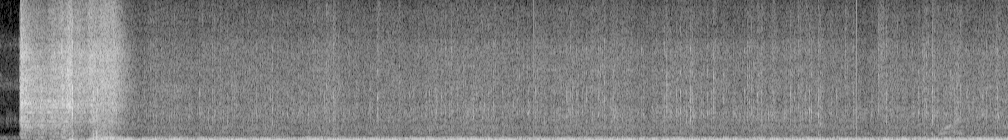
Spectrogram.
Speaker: kind of surprised at how quiet this thing is. I was expecting this thing to scream.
